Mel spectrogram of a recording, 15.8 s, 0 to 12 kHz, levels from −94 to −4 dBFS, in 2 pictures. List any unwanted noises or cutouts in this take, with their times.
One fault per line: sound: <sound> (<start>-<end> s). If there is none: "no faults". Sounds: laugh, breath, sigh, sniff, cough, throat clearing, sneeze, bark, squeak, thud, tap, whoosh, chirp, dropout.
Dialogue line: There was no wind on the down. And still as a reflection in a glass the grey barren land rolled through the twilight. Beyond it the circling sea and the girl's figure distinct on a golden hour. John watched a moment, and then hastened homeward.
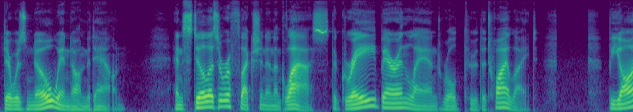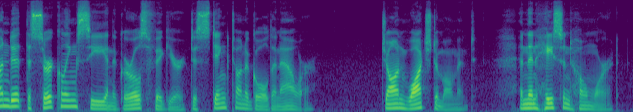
no faults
